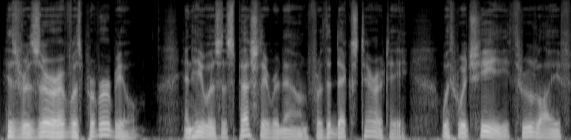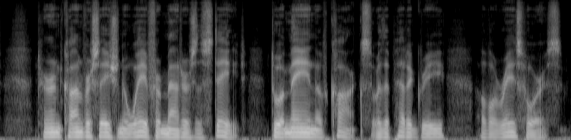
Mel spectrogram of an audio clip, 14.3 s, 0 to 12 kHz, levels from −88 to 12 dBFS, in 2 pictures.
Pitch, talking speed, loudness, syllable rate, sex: 90 Hz, 145 wpm, -19 LUFS, 4.9 syllables/s, male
